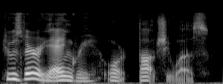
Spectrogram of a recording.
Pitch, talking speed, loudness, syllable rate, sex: 195 Hz, 215 wpm, -19 LUFS, 5.3 syllables/s, female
